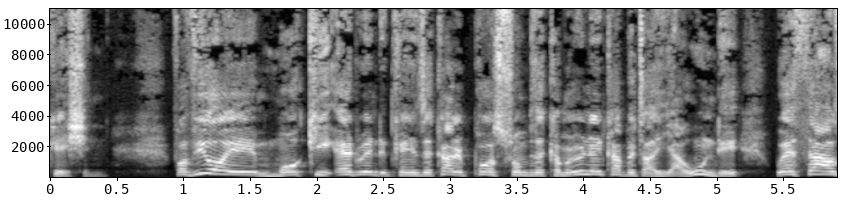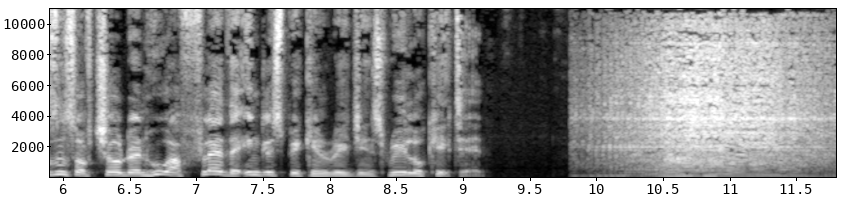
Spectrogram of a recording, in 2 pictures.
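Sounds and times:
speech: 0.0s - 9.2s
motorcycle taxi engine starting, idling and revving: 9.8s - 11.7s.

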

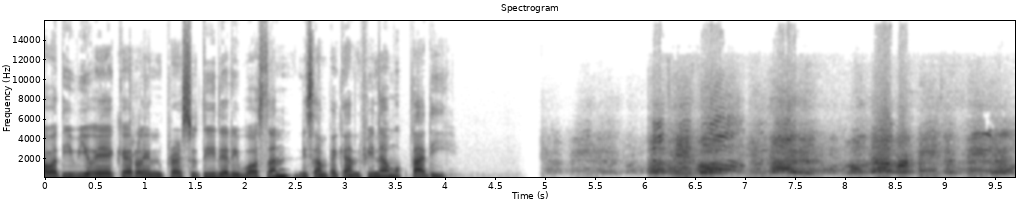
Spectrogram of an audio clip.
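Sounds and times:
speech: 0.0s - 4.1s
large protest crowd shouting in unison at a demonstration in Boston: 5.0s - 9.6s.

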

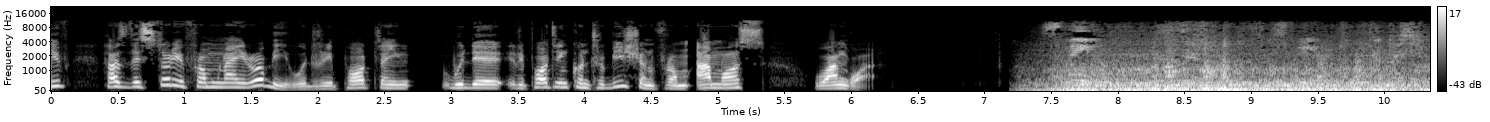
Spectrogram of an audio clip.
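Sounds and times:
speech: 0.0s - 6.2s
passenger train rumbling along new railway tracks: 7.3s - 10.3s.

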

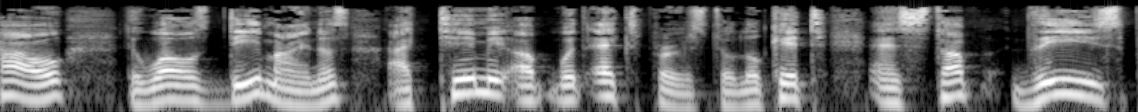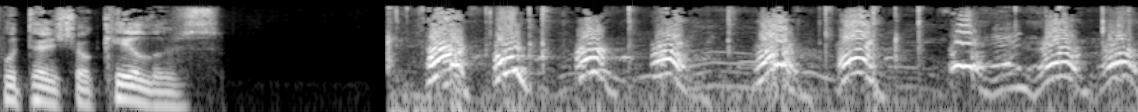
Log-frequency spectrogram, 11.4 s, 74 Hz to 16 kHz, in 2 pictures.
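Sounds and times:
speech: 0.0s - 6.8s, 7.6s - 11.3s
Belgian Malinois mine detection dog barking: 7.8s - 11.3s.

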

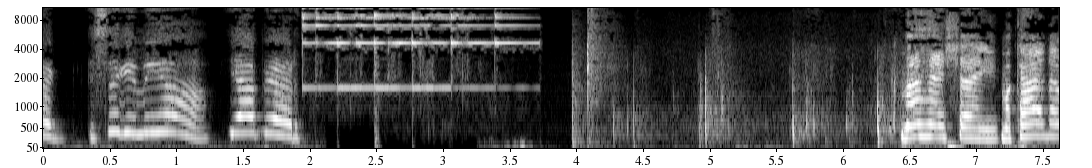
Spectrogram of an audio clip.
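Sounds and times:
speech: 0.0s - 2.1s, 6.4s - 7.6s
large metal bell with a short neck ringing: 2.0s - 3.8s.

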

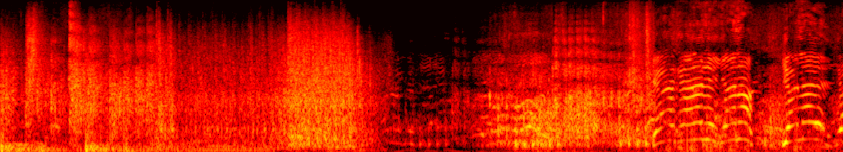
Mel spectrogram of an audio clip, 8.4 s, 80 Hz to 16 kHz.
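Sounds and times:
rapid bursts of gunfire at barracks: 0.0s - 3.8s
voices talking and shouting: 3.8s - 8.4s.

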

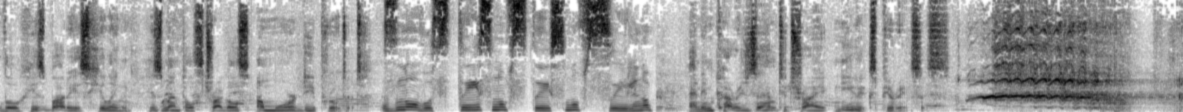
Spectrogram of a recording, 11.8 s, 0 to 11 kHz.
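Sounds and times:
speech: 0.0s - 11.8s
horse neighing: 9.6s - 11.8s.

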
